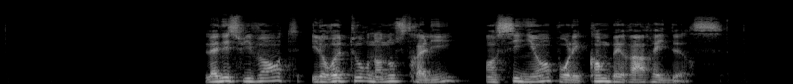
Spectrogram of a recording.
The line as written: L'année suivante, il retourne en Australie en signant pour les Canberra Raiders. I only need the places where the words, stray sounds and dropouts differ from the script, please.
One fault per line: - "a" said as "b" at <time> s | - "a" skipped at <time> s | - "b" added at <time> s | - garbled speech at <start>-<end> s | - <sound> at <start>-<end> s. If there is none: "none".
none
